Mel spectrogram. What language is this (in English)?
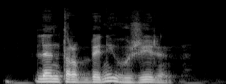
Kabyle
